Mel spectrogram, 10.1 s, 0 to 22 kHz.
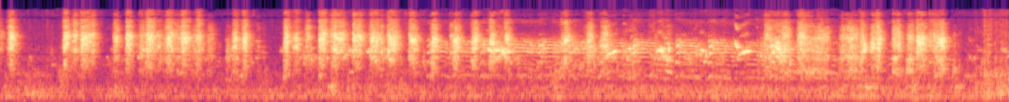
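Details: Budgerigars on 9 February 2024: continuous high, rasping warble with rapid clicks and trilled chirps, several birds overlapping, brief pauses near the start.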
